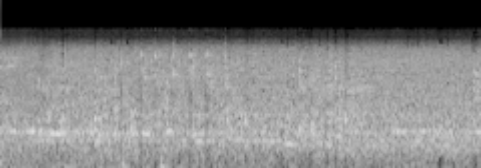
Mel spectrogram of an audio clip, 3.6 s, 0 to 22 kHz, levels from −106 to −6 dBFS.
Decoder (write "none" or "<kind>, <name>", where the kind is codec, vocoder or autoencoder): none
